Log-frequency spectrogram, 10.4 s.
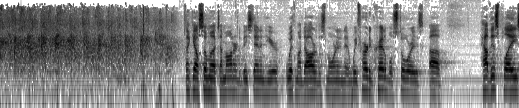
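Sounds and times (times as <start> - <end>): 
audience applause welcoming speakers to the stage: 0.0 - 3.7
speech: 3.7 - 10.3.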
